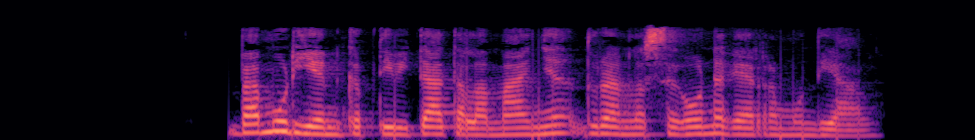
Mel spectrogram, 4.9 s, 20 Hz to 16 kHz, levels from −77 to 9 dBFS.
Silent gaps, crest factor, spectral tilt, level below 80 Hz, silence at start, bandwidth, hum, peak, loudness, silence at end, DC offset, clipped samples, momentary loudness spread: none; 16 dB; -4.5 dB/octave; -52 dBFS; 1.15 s; 8.4 kHz; none; -2 dBFS; -18 LUFS; 0.5 s; under 0.1%; under 0.1%; 8 LU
